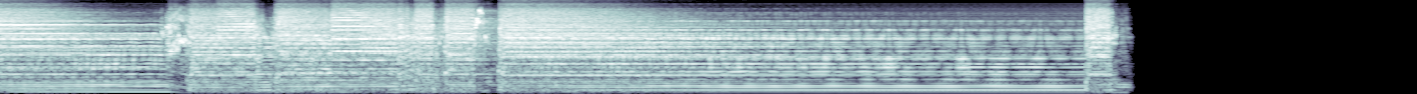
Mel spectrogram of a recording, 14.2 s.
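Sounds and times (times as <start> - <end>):
light organ playing: 0.0 - 11.3.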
